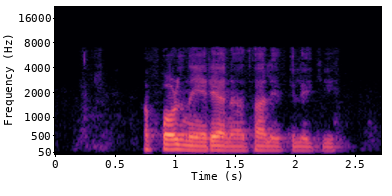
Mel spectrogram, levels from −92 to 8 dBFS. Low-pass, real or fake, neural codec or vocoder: 7.2 kHz; real; none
